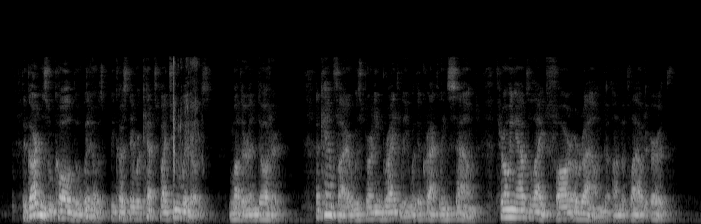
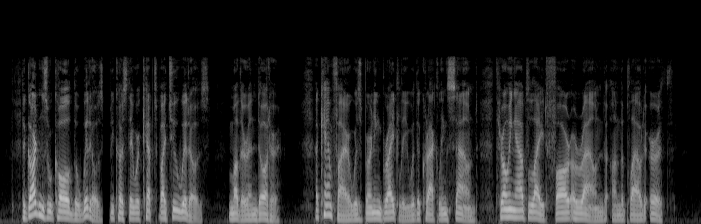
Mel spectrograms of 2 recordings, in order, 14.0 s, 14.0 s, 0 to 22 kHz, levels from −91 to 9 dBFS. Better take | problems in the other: second | background sound (Splash, splatter); 18 dB below the speech // room echo; dies away in 0.6 s

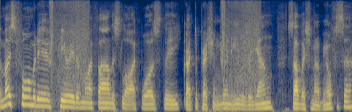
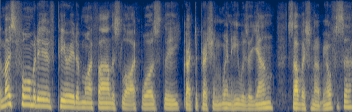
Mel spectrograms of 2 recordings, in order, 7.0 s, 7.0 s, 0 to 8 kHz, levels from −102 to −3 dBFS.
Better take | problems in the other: second | background sound (Fire); 18 dB below the speech

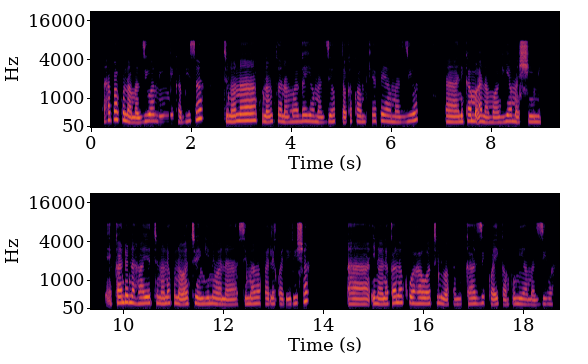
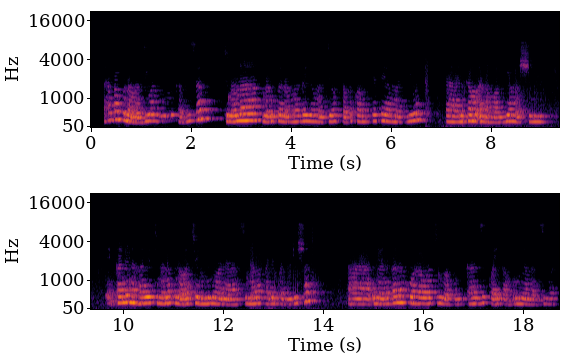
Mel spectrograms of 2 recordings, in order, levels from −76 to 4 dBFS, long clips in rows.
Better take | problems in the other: first | noise reduction (neural separator model SepFormer DNS4)

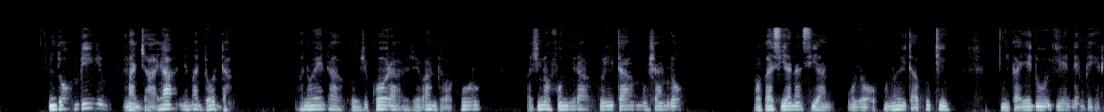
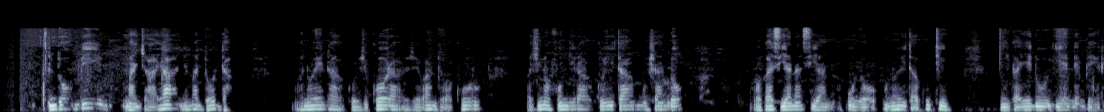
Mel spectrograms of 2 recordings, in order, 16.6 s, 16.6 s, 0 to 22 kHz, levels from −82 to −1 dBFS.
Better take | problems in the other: second | noise reduction (neural mask model DeepFilterNet 3)

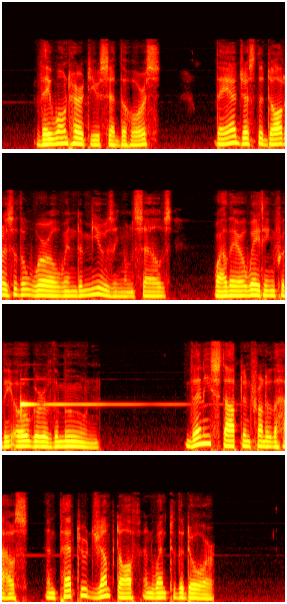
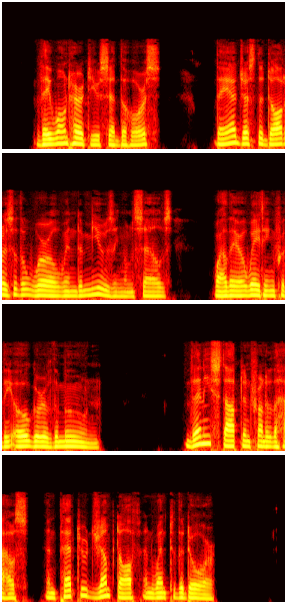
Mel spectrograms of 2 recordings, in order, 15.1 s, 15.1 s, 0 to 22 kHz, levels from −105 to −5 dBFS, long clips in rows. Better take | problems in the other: second | background sound (Piano); 13 dB below the speech

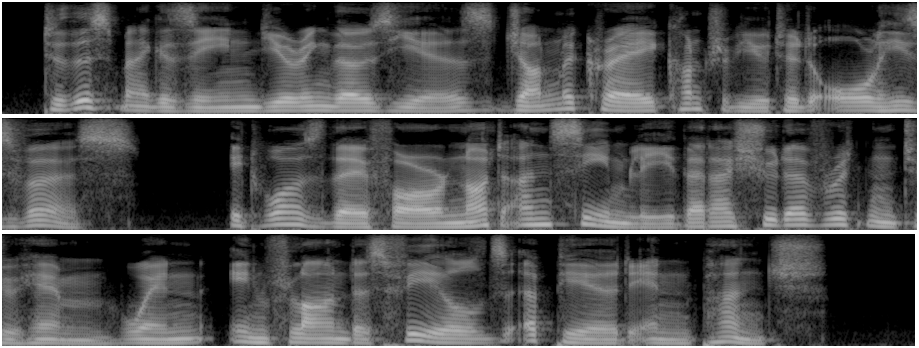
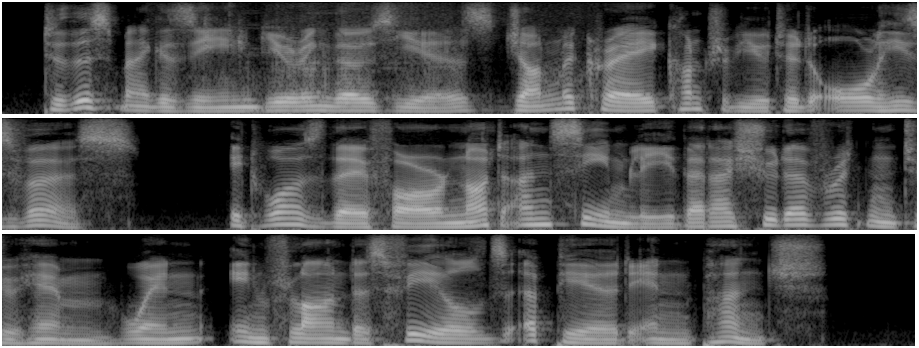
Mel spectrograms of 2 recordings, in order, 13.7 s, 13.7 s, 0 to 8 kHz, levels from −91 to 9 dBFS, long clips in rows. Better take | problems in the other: first | noise reduction (neural separator model SepFormer DNS4)

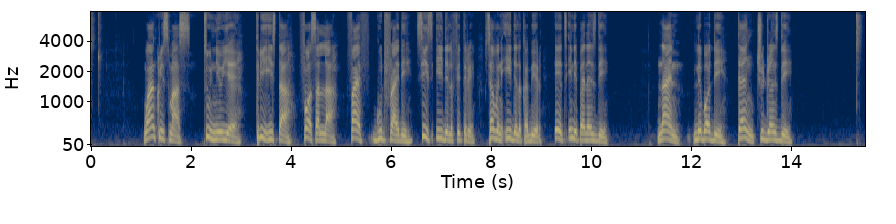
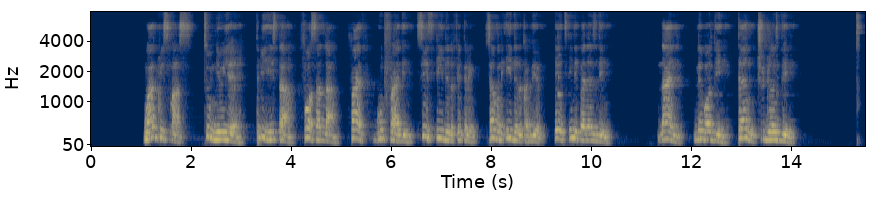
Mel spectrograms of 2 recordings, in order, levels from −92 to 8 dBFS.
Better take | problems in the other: first | noise reduction (neural mask model DeepFilterNet 3)

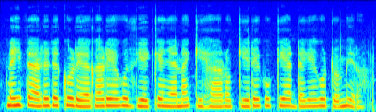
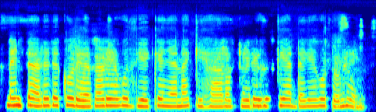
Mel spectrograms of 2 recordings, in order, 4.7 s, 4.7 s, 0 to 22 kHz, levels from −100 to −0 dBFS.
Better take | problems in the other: first | noise reduction (neural mask model Resemble Enhance denoiser)

